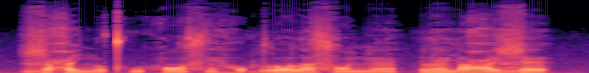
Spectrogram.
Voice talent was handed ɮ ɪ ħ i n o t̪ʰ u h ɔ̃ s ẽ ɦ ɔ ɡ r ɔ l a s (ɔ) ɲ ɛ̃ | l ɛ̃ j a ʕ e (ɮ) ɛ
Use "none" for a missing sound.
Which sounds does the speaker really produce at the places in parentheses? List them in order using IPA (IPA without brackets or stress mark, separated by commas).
ɔ̃, ɮ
